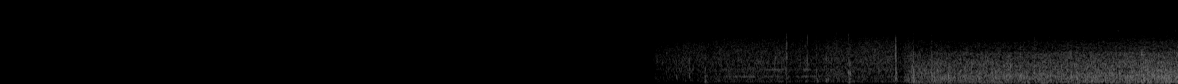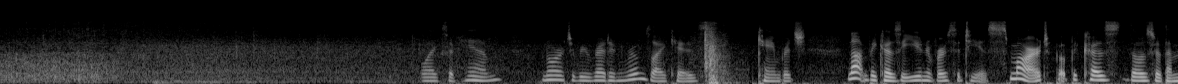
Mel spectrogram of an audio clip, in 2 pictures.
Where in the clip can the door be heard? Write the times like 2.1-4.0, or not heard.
18.4-19.2.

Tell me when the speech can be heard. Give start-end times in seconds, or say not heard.
15.9-23.5.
